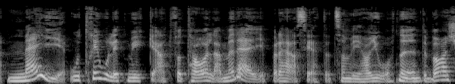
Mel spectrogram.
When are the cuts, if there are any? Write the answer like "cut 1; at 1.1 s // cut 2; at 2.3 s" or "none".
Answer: none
